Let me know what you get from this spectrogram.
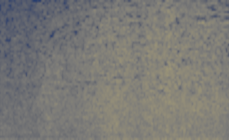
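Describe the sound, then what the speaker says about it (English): Rushing waterfall at Gringotts bank in the Hogwarts Legacy video game, a steady broadband roar of falling water that builds slightly, heard alone without voices. "That waterfall washes away all enchantments."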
